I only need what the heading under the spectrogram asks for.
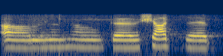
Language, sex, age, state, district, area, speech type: Tamil, female, 18-30, Tamil Nadu, Sivaganga, rural, conversation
